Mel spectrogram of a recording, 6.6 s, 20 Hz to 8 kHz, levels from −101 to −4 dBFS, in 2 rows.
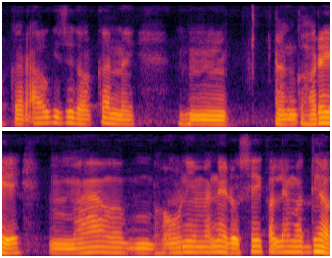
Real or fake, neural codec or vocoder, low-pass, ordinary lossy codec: fake; vocoder, 44.1 kHz, 128 mel bands, Pupu-Vocoder; 7.2 kHz; none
